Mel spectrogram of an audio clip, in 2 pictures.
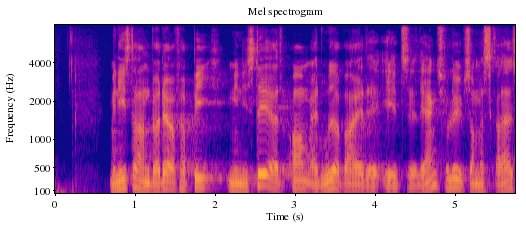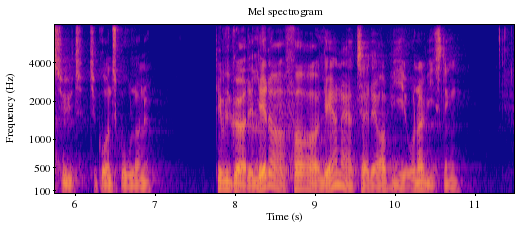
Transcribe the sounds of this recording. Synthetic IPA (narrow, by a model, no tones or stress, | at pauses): minisd̥ɐːnb̥æɐdæɐfɒ̽b̥e̝̰ːminisd̥e̝ɐ̰jð̩ˠɒ̽mæd̥uðˠɑ̈ːb̥ɑ̈ɪ̰d̥əʔe̝d̥læːɐʁe̝ŋsfɒ̽lø̰ːb̥sɒ̽mæɐsɡ̥ʁɑð̩ˠsy̰ːd̥t͡sʰe̝lɡʁɔ̽nsɡ̥o̝̰ːlɐnə | d̥e̝ʋe̝lɡ̥ɶːɐɾe̝leɾɐːfɒleːɐnəæt͡sʰɛ̰ɾ̥e̝ɒ̽b̥iɔ̽nɐʋḭːsne̝ŋn̩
